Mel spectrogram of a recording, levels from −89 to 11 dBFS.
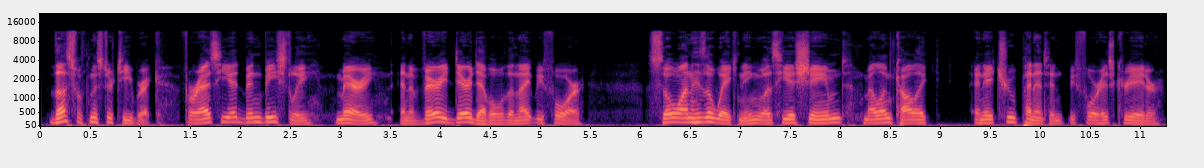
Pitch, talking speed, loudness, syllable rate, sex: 125 Hz, 180 wpm, -20 LUFS, 5.7 syllables/s, male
